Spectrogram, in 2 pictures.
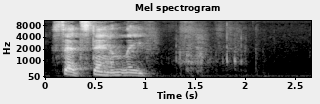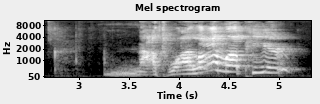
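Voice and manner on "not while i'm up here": loud, high ape voice; ape's voice. Acted. Ape in the tree shouting down at Stanley. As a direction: boom it out like a bossy ape.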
